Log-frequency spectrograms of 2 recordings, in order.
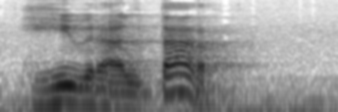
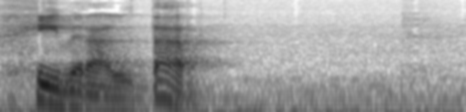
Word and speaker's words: Gibraltar: En América Latina, cuando va antes de una E o una I, la G se pronuncia como G. Gente, Gibraltar. Pero en España se pronuncia más gutural, más desde la garganta.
